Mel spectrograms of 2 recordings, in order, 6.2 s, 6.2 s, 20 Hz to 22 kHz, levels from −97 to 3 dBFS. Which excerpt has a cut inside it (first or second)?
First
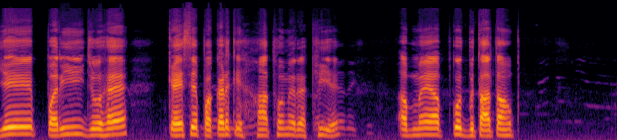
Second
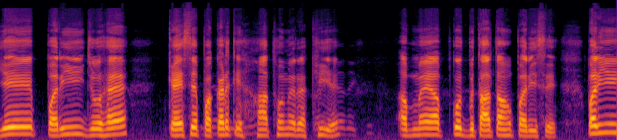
first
